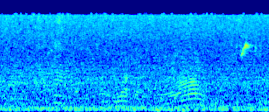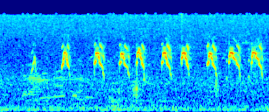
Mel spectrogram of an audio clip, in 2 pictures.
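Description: A bird calling a rapid run of sharp, downward-sliding notes, about three a second, starting about halfway, over a steady low rushing sound.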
